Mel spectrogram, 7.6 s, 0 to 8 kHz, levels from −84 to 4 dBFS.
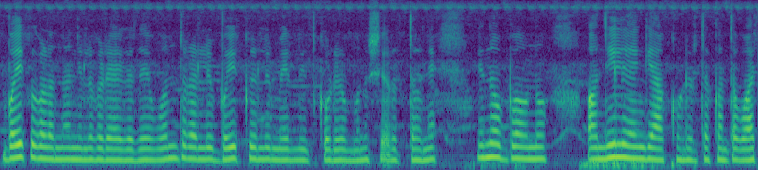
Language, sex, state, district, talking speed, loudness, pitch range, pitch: Kannada, female, Karnataka, Koppal, 135 wpm, -18 LUFS, 185-205 Hz, 195 Hz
